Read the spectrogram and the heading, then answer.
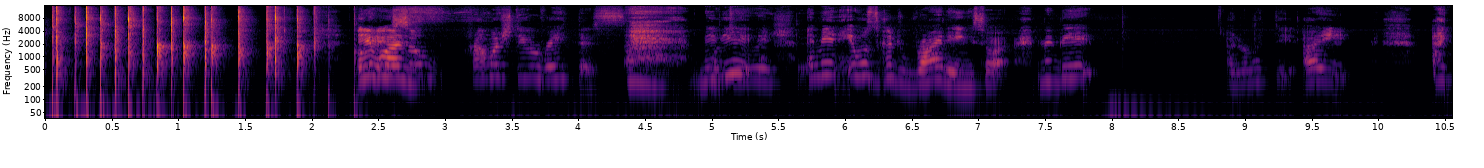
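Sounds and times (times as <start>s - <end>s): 
small group clapping: 0.0s - 2.7s
speech: 2.4s - 8.0s, 8.8s - 10.5s.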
